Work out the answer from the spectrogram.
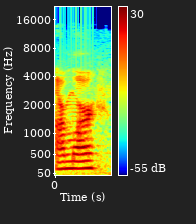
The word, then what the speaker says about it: armoire: Great magic and armoire rhymes with grimoire.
